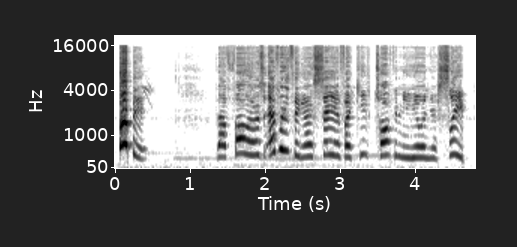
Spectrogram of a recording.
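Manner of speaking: put-on very high-pitched girly voice. Gamer reading her note aloud, put-on girly voice. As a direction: read it in a squeaky-high put-on girl's voice. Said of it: "Should I be reading this in a girly voice?".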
